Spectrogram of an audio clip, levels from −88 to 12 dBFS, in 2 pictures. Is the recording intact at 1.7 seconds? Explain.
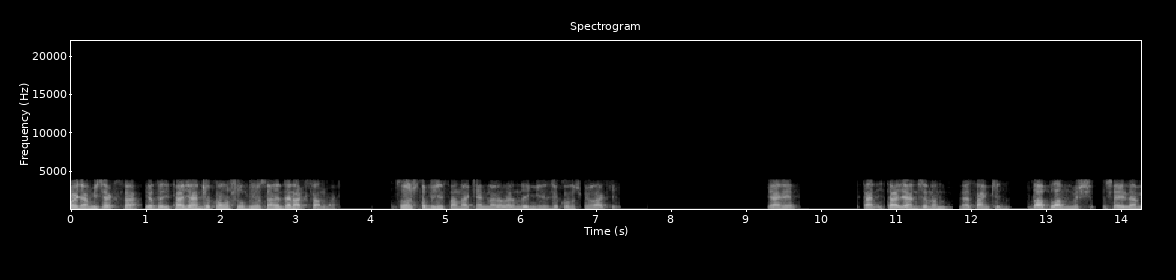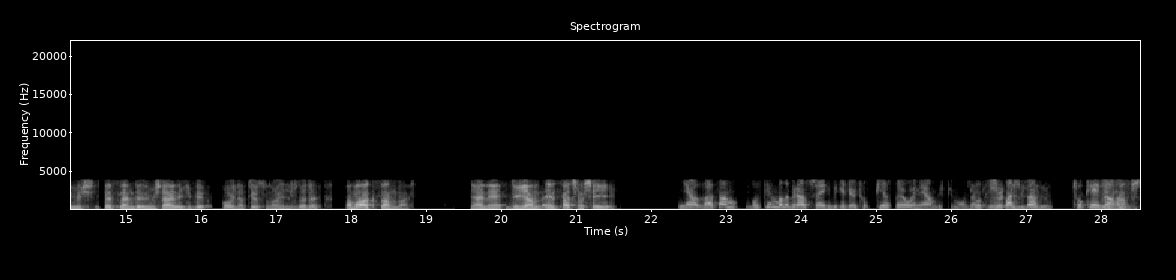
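No. At 1.7 s, as across the whole clip, the speech carries heavy RealAudio 14.4 codec damage. This low-rate speech codec, which fits an 8 kbit/s stream, discards everything above 3.8 kHz. The voice sounds muffled and gargly.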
